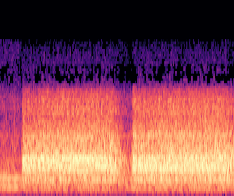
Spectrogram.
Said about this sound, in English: I better give them a ruffle with my synchronized machine gun before they shoot away my windshield.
